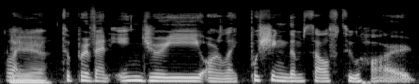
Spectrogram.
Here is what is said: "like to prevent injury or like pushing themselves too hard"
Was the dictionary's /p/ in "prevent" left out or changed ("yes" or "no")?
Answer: no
